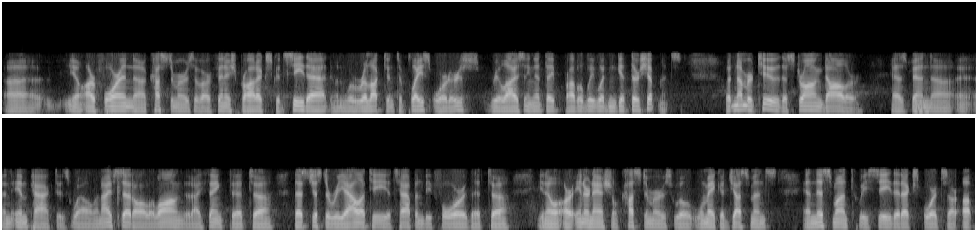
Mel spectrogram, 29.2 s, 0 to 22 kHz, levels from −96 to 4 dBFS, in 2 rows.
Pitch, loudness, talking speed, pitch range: 95 Hz, -31 LUFS, 160 wpm, 90-100 Hz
